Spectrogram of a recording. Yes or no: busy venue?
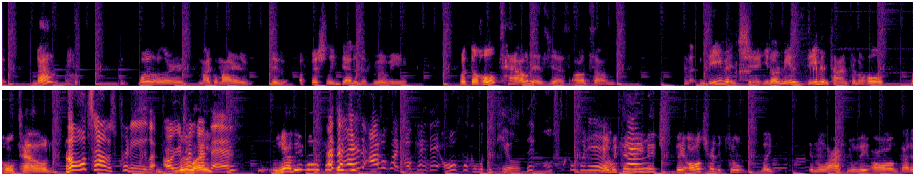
no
